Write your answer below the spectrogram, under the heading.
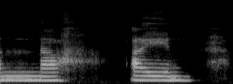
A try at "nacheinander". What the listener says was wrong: Entschuldigung, nacheinander. nacheinander, tapi nacheinander. Ya, einander. Dia ngegabung einandernya.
